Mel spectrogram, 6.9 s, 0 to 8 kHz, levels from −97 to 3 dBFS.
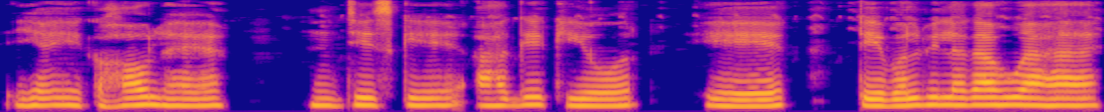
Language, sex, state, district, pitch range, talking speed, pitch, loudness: Hindi, female, Jharkhand, Garhwa, 180-200 Hz, 120 wpm, 190 Hz, -15 LUFS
